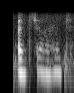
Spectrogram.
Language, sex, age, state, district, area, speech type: Dogri, female, 18-30, Jammu and Kashmir, Jammu, urban, conversation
